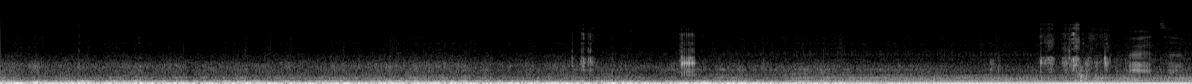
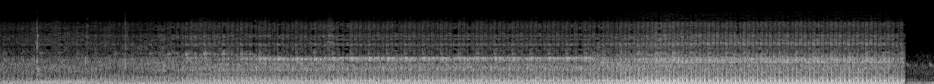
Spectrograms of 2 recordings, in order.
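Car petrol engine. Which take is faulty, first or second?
second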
